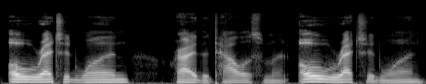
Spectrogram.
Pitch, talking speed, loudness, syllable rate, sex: 105 Hz, 125 wpm, -17 LUFS, 4.1 syllables/s, male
